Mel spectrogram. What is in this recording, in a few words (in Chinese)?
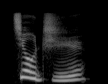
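"就职", Chinese; HSK6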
